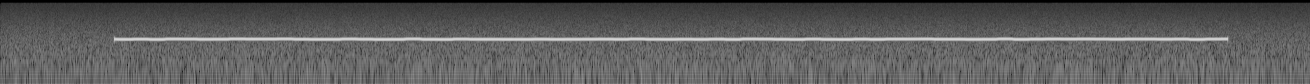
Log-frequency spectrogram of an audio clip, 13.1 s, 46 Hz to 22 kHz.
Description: FT8 (one signal), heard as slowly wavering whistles, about 6.25 baud.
